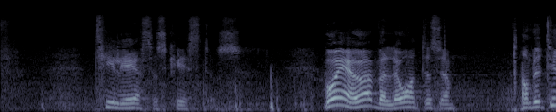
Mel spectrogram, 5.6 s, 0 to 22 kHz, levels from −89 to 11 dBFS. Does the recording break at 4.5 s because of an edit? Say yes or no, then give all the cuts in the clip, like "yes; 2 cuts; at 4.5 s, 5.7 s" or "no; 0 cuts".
no; 1 cut; at 3.1 s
